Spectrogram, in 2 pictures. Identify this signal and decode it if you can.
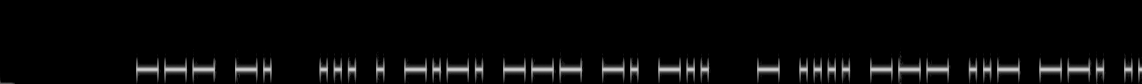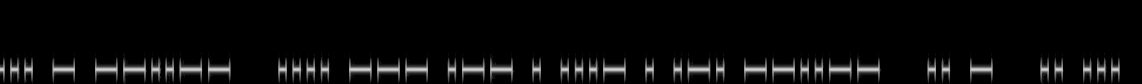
Morse code, heard as a keyed tone, about 17 wpm, 700 Hz. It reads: ON SECOND THOUGHT, HOWEVER, IT IS
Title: Sentences from Top 1600 Words 17wpm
